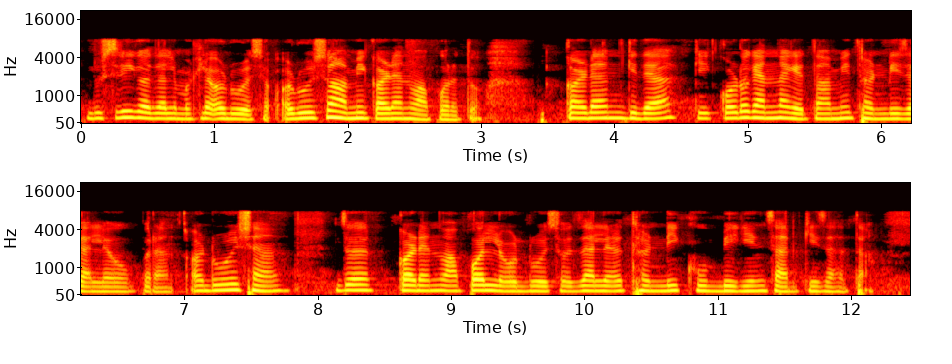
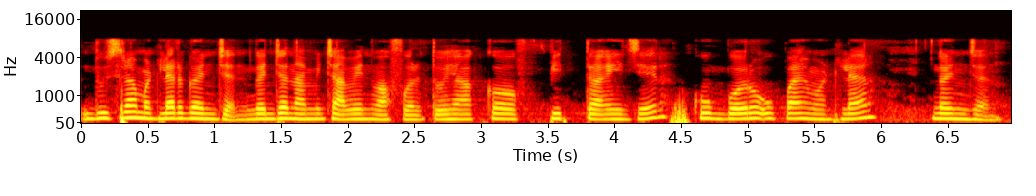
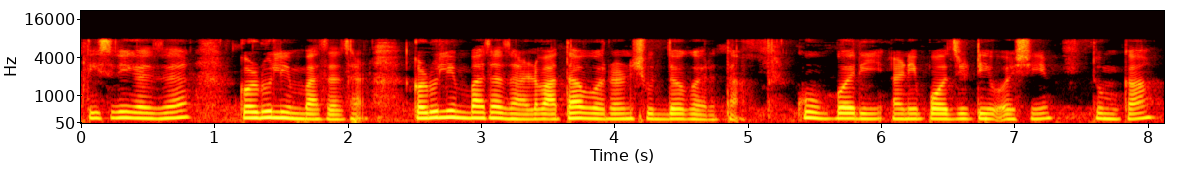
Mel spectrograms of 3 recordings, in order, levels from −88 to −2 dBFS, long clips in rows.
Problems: background sounds at intervals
